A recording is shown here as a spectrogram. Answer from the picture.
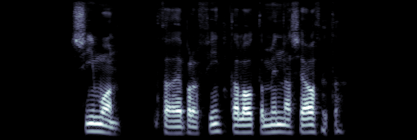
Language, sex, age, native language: Icelandic, male, 20-29, Icelandic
